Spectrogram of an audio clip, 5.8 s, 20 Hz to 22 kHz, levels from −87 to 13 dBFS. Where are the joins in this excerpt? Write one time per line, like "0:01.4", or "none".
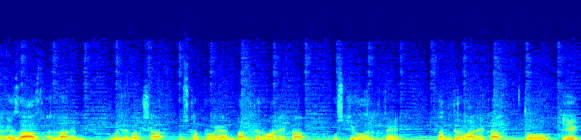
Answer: none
